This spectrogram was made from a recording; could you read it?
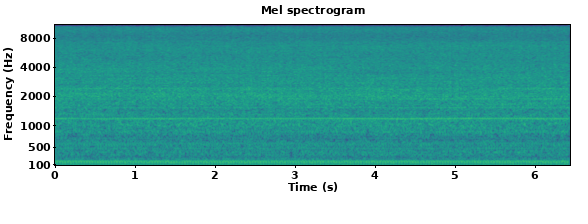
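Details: Generac Guardian 16kW standby generator running on gas after refurbishment, carrying close to 6,000 W of heaters: a deep, steady drone with a faint high whine, no surging or stumbling, smooth and healthy under load and not hesitating.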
